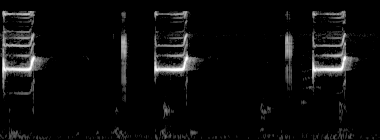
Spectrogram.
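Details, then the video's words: Wild prinia song meant to coax captive prinias into singing: three long, buzzy, harmonic-rich notes about every one and a half seconds, each lifting at the end, with single short clicks between them. "pancingan prenjak gacor alam liar"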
